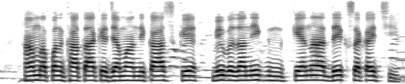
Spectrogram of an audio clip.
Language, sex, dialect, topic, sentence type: Maithili, male, Bajjika, banking, question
